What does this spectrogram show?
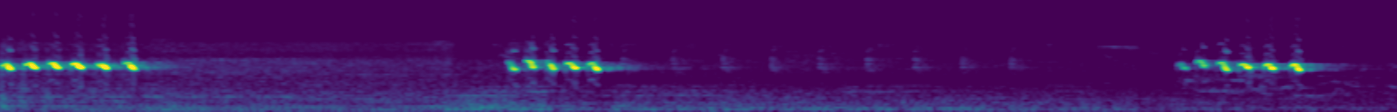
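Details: Sooty-headed bulbul song in the 'uplik-uplik' style, played as lure and tutoring material for caged birds: short bursts of fast, evenly repeated bright notes, three bursts spaced a few seconds apart, with faint background hum.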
